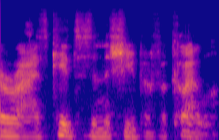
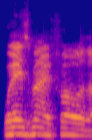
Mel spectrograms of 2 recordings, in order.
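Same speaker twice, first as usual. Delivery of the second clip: louder, higher mock demand; half-acted demand for the father; retold demand; 5 semitones higher, 8 dB louder than usual. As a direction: shout the question up high. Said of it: "He goes".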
